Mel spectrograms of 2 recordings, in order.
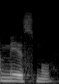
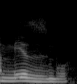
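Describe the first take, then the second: First: The middle consonant is a hissing S sound. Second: The middle consonant is a buzzing Z sound. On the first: This is not how people actually say it. The speaker calls it wrong. "A gente não fala mesmo" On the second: This is how people actually say it. The speaker calls it right. "a gente fala mesmo. Então tem um som de Z"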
